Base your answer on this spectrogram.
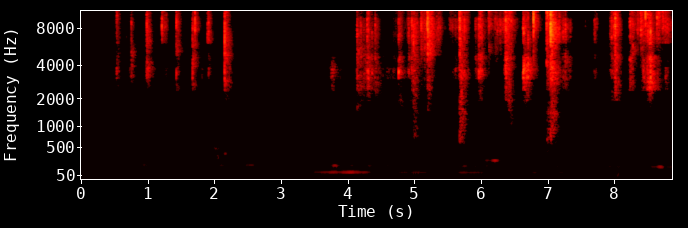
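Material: Soap.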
